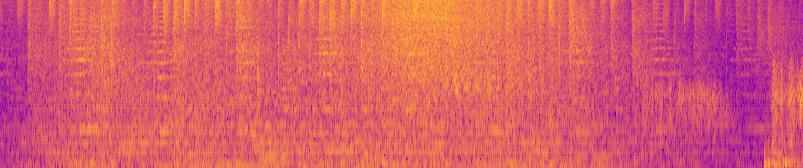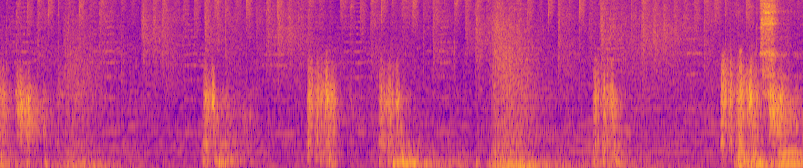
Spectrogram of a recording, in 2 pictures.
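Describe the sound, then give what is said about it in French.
A dense, roaring wall of machine-gun fire fills the first six seconds, then gives way to a series of heavy, muffled explosions and bursts arriving irregularly, loud, with no voices. “mitrailleuses, explosions étouffées, les forces spéciales étaient maintenant au contact de l'ennemi, et les tunnels sécurisés voyaient défiler commando sur commando.”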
